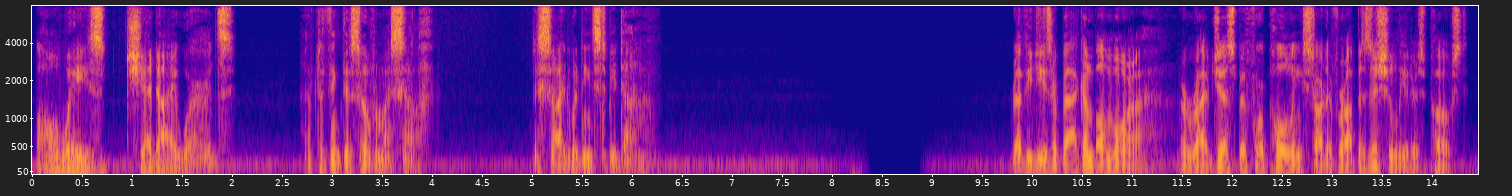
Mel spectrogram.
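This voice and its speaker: A man's voice: a bass voice, moderate pace, slight background noise. A man playing an embittered, vengeful resistance fighter in a video game, speaking in terse, clipped fragments with dropped words. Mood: cold, resolute. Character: embittered male resistance fighter turned politician, hard and vengeful. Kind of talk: video game dramatic voice acting.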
